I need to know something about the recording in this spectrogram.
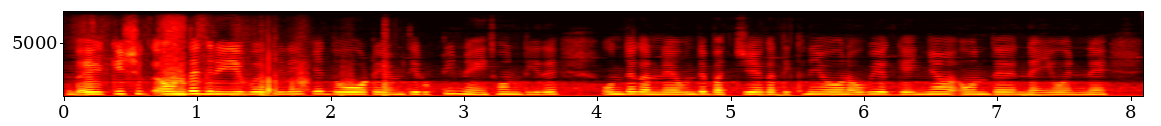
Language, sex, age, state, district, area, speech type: Dogri, female, 18-30, Jammu and Kashmir, Reasi, rural, spontaneous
